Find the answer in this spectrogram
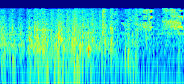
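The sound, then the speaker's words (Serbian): Soft, rapid flapping of a magpie's wings as it lands on a red surface, a dense, fluttering flurry of wingbeats that carries on for a few seconds. “Svraka čeka da zamaknu i sleće na crvenu površinu.”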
